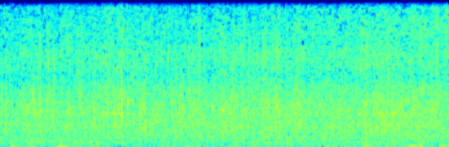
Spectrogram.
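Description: An electric outboard motor running on a boat: a steady low drone under a continuous rush of water, with no pauses and no voices.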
